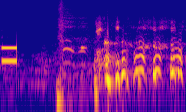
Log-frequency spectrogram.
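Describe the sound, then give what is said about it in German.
A single short, loud telephone keypad tone beeps right at the start, caused by a caller's cheek pressing the phone's buttons, followed after a brief pause by a person talking. “Du drückst immer mit deiner Wange auf Knöpfe. Es piept immer.”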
